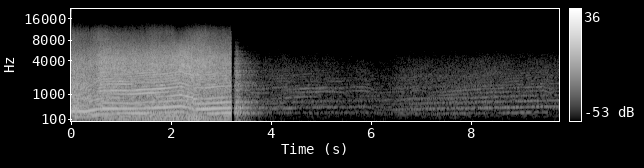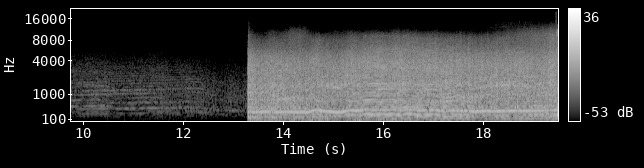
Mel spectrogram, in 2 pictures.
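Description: Race car engines of a Legrand Mach11 and a McLaren 10A in a racing game, a loud sustained high-revving drone that drops to a faint distant whine for several seconds, then bursts back loud and close.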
